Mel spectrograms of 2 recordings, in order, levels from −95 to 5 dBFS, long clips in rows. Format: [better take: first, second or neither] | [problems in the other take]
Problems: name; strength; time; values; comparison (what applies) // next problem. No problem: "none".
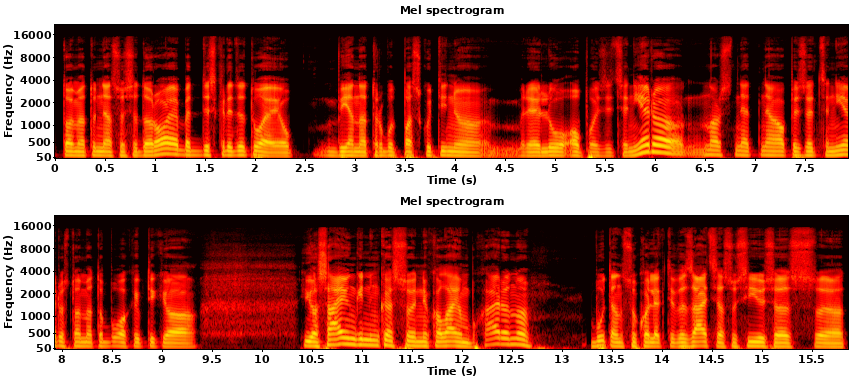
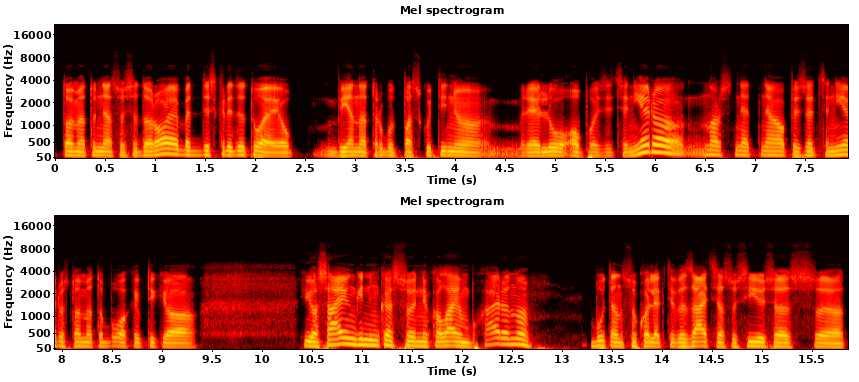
first | muffled; slightly; fading above 3.5 kHz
